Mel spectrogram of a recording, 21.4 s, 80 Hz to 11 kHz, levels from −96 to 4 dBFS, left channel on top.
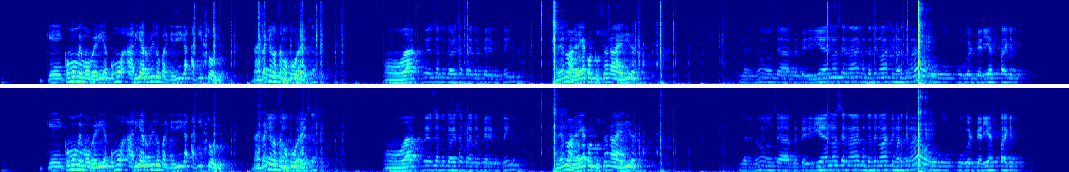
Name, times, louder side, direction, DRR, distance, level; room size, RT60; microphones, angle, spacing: voice 1, 0.9-4.4 5.0-6.2 7.7-8.3 11.1-12.8, left 1 dB, 15° left, 7 dB, 1.3 m, -51 dB
sound 1, 3.4-19.4, left 7 dB, 65° left, 0.9 m, -55 dB
voice 2, 5.3-6.3 8.1-10.3 14.8-20.3, right 1 dB, 55° right, 7 dB, 3.9 m, -61 dB
25.0 x 20.5 x 7.9 m, 0.78 s
head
